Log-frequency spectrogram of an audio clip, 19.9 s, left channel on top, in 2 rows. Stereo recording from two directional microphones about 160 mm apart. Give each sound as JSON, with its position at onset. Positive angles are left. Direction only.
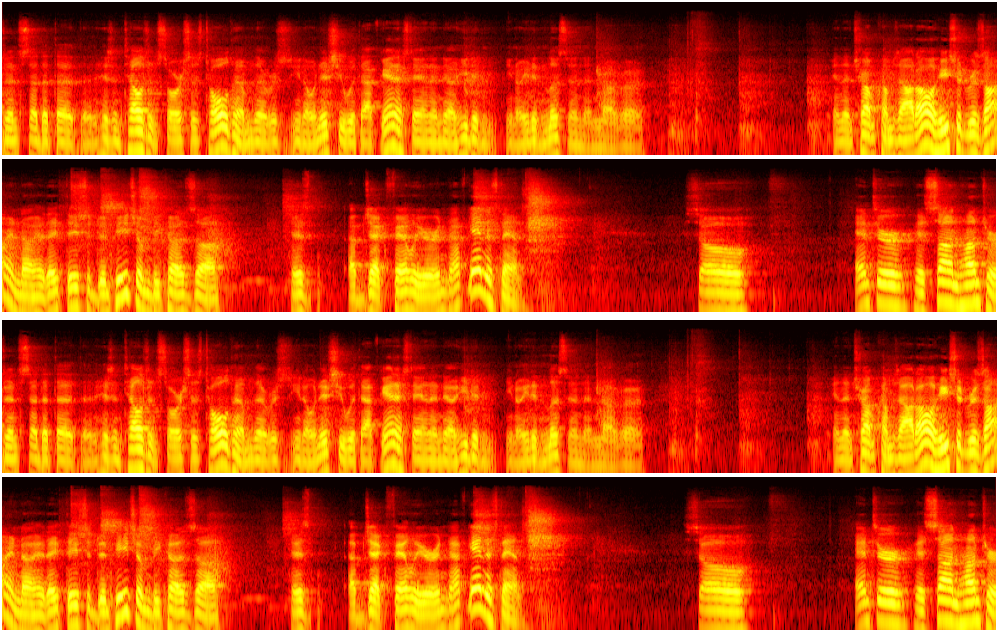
{"t": 0.3, "sound": "speech", "side_deg": -10}
{"t": 5.7, "sound": "speech", "side_deg": -20}
{"t": 8.3, "sound": "speech", "side_deg": -10}
{"t": 12.8, "sound": "speech", "side_deg": -10}
{"t": 16.9, "sound": "speech", "side_deg": -15}
{"t": 18.7, "sound": "speech", "side_deg": -15}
